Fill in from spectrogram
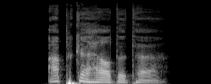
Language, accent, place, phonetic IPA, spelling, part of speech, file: German, Germany, Berlin, [ˈapɡəˌhɛʁtətɐ], abgehärteter, adjective, De-abgehärteter.ogg
- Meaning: 1. comparative degree of abgehärtet 2. inflection of abgehärtet: strong/mixed nominative masculine singular 3. inflection of abgehärtet: strong genitive/dative feminine singular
